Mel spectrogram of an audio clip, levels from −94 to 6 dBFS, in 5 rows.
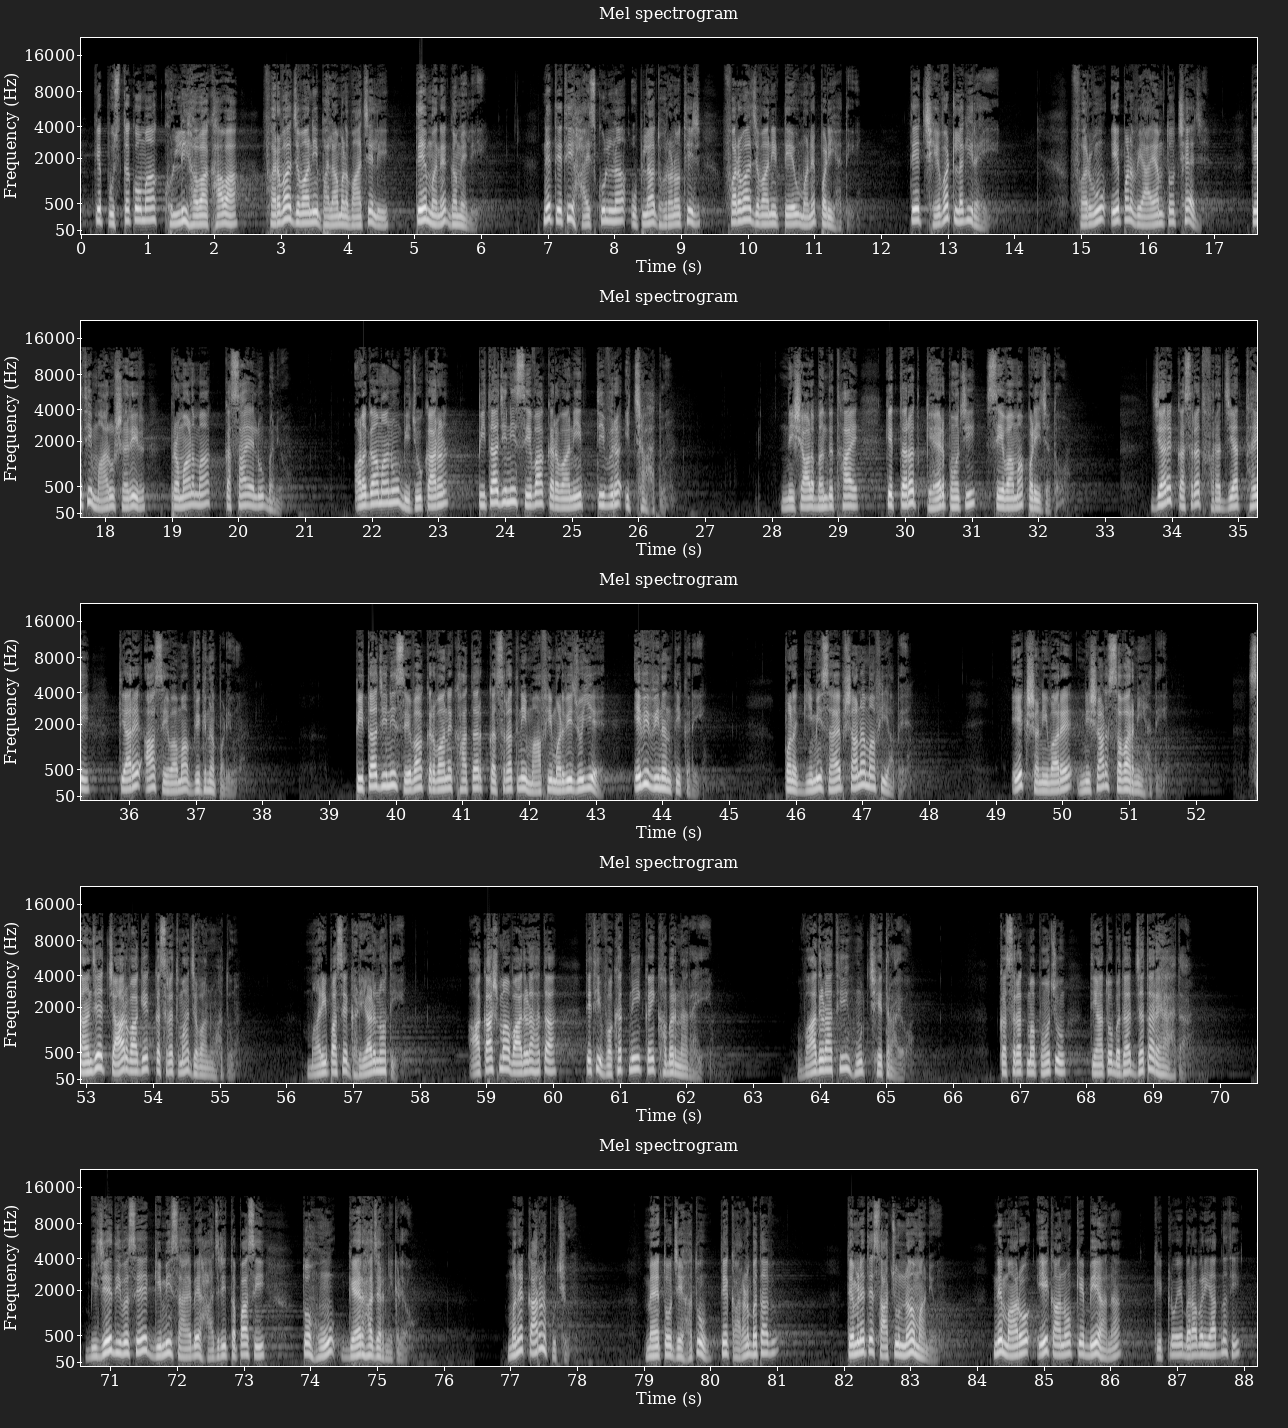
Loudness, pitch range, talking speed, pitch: -16 LUFS, 140-180 Hz, 105 wpm, 160 Hz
